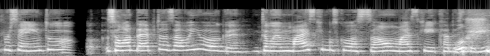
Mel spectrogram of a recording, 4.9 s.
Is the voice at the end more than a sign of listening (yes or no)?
yes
